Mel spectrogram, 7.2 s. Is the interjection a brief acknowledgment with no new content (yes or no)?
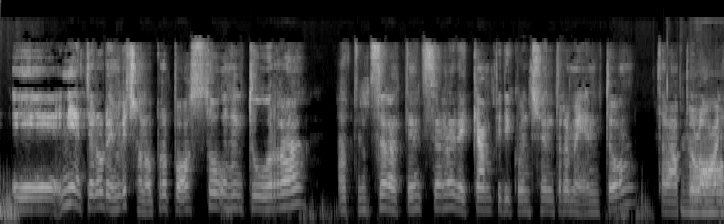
yes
